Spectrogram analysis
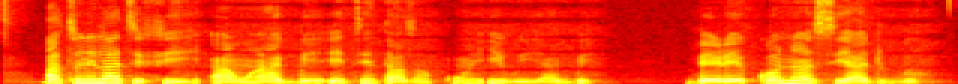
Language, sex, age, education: Yoruba, female, 15-29, tertiary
